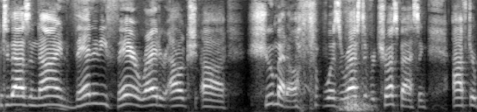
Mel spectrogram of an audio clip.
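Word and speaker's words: Shoumatoff: So most recently in 2009, Vanity Fair writer Alex Shumatoff was arrested for trespassing. Shumatoff. That's what it is. Shumatoff. I can fucking turn it. Shumatoff.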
